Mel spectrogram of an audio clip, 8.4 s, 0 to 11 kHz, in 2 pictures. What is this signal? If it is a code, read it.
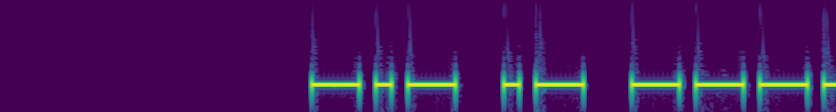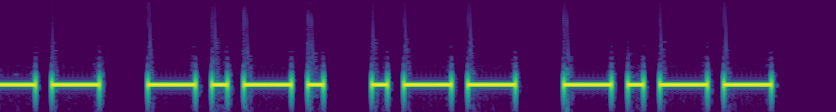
Morse code, heard as a keyed tone, about 16 wpm, 700 Hz. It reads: KA0CWY
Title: USA Call Signs - 6 Characters - Repeated 3x - 15wpm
